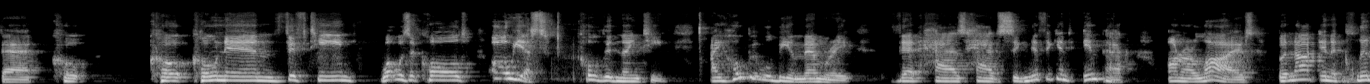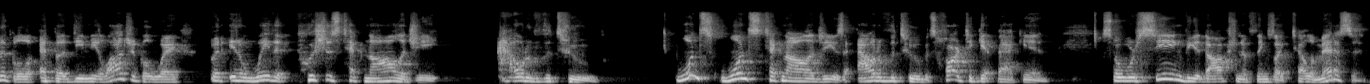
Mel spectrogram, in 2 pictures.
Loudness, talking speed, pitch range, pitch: -18 LUFS, 150 wpm, 135-190 Hz, 160 Hz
